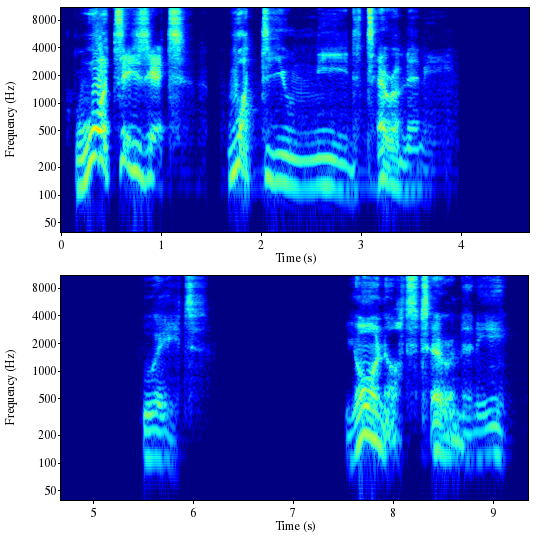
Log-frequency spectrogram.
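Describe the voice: In a put-on character voice, a man speaks at a very slow pace with long, frequent pauses, a resonant sound, medium pitch and lively intonation.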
